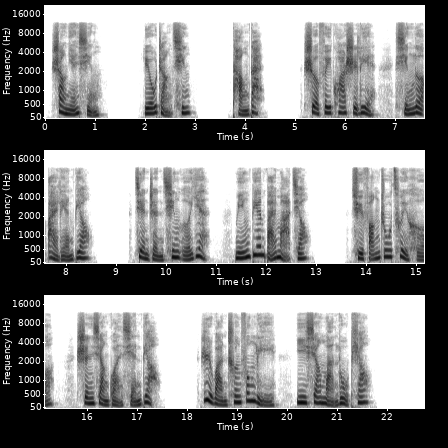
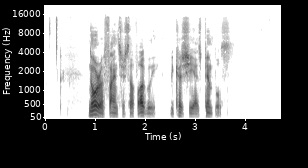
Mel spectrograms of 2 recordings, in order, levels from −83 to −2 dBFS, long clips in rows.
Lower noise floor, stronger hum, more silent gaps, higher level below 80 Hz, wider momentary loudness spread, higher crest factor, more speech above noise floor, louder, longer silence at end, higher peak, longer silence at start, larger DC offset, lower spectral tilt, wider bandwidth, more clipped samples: second, -57 dBFS vs -85 dBFS; neither; first, 1.34-1.84 s, 3.14-3.63 s, 4.54-5.05 s, 8.70-9.21 s, 13.07-13.55 s, 17.63-18.15 s vs none; first, -50 dBFS vs -72 dBFS; second, 8 LU vs 22 LU; second, 14 dB vs 22 dB; second, 43 dB vs 59 dB; first, -15 LUFS vs -26 LUFS; about the same, 1.1 s vs 1.05 s; first, -2 dBFS vs -6 dBFS; second, 0.15 s vs 0.9 s; neither; first, -5 dB/octave vs -3.5 dB/octave; second, 12 kHz vs 15.5 kHz; neither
